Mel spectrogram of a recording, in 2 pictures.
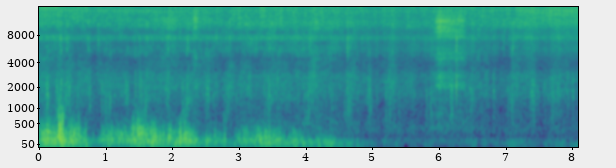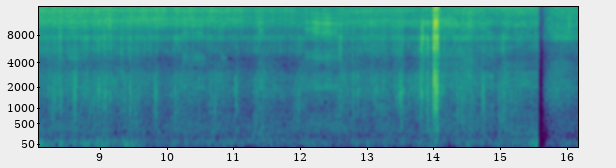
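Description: Wind buffeting the microphone in about three gusts over the first four seconds, then a faint steady outdoor background with light footsteps on the asphalt road. A single sharp click near the end.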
